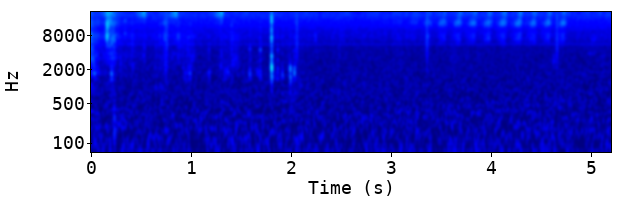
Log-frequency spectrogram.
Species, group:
Metrioptera saussuriana, Orthoptera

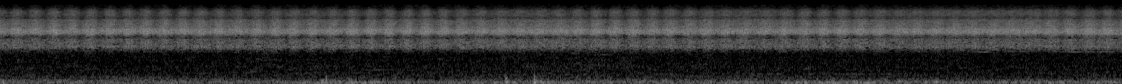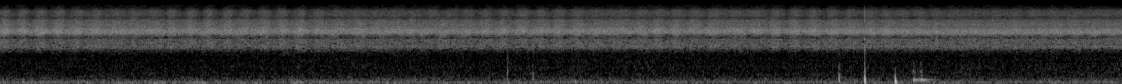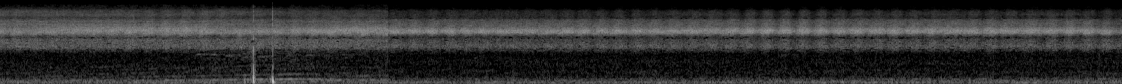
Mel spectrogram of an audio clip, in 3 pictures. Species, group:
Cicada orni, Cicadidae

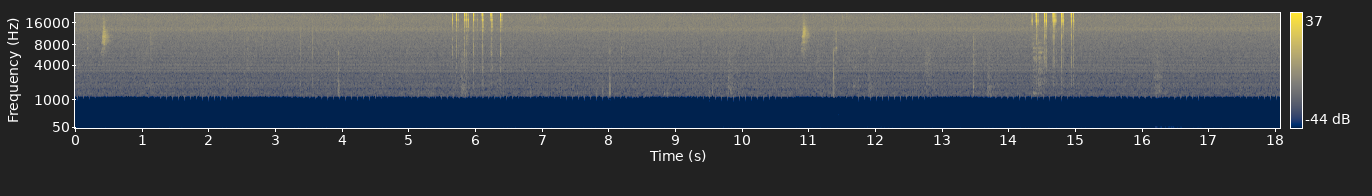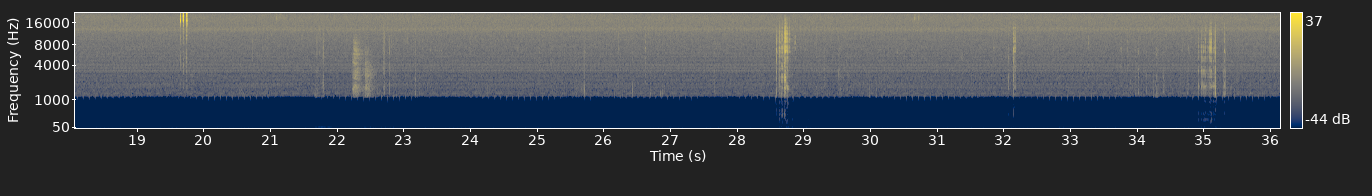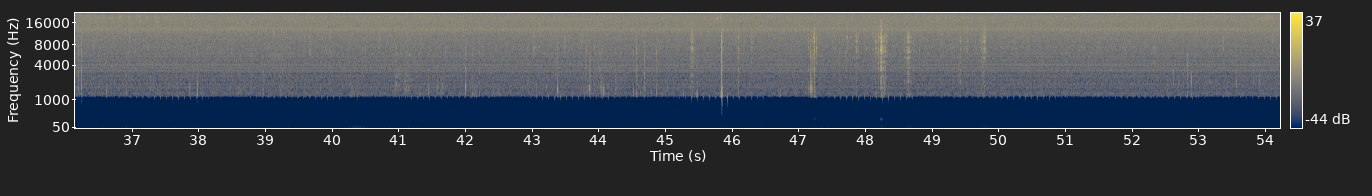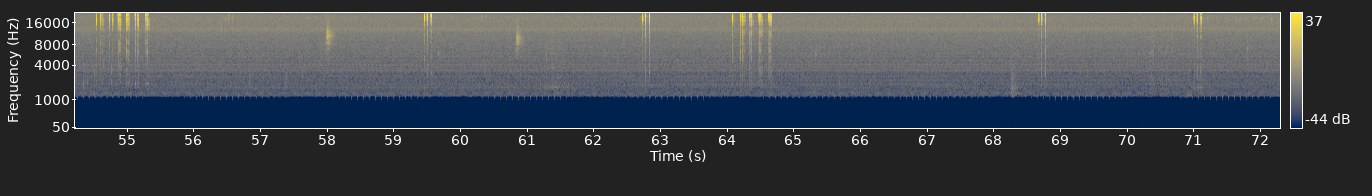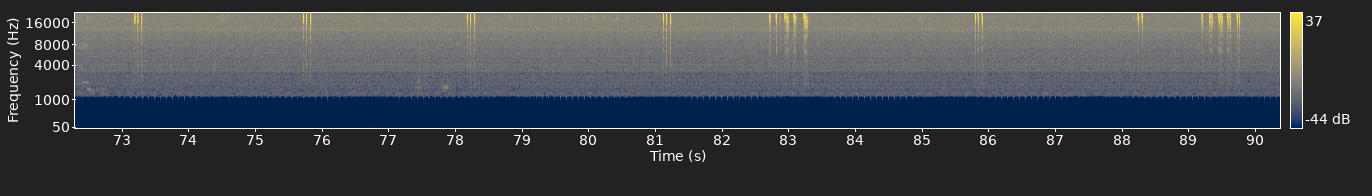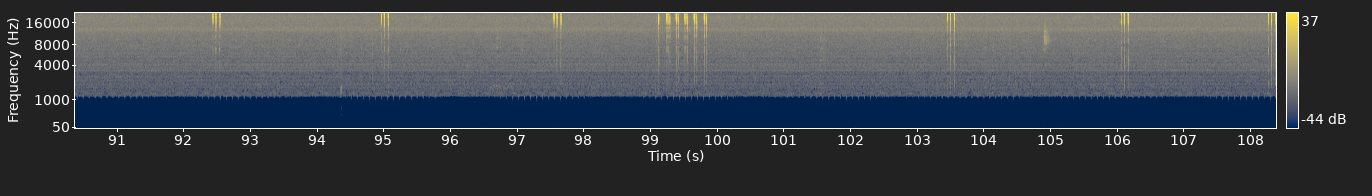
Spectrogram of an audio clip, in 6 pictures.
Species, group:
Poecilimon deplanatus, Orthoptera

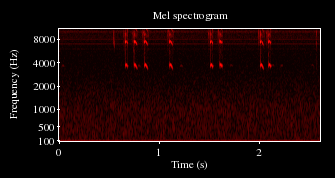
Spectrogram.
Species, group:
Eugryllodes escalerae, Orthoptera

